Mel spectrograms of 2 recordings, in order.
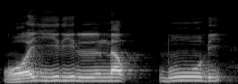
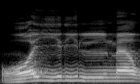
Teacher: Karena saat kita mengucapkan huruf ghain, suaranya mengalir, tidak tertahan. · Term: rakhawah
